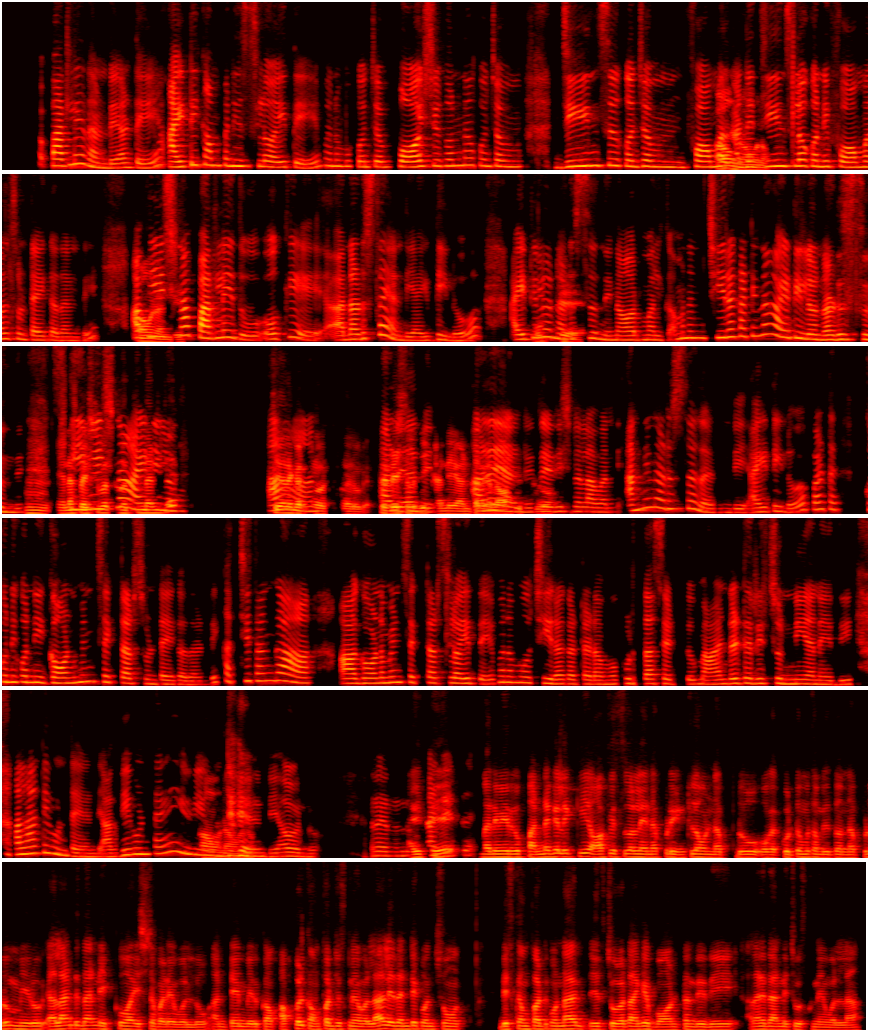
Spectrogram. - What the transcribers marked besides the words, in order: in English: "ఐటీ"; in English: "ఫార్మల్"; tapping; in English: "జీన్స్‌లో"; in English: "ఫార్మల్స్"; in English: "ఐటీలో. ఐటీలో"; in English: "నార్మల్‌గా"; in English: "ఐటీలో"; in English: "ఫెస్టివల్స్"; in English: "ఐటీలో"; in English: "ట్రెడిషనల్"; in English: "ట్రెడిషనల్"; in English: "ఆఫీసులో"; in English: "ఐటీలో. బట్"; in English: "గవర్నమెంట్ సెక్టార్స్"; in English: "గవర్నమెంట్"; in English: "సెట్, మాండేటరీ"; chuckle; in English: "ఆఫీసులో"; in English: "కంఫర్ట్"; in English: "డిస్కంఫర్ట్‌గా"
- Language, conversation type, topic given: Telugu, podcast, మీకు ఆనందంగా అనిపించే దుస్తులు ఏవి?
